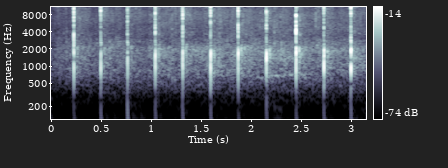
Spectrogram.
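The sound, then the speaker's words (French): Steady rhythmic clapping, about a dozen sharp claps at an even, fairly quick beat, as an audience claps in unison to applaud the event's organisers and those who look after the children; no voices are heard. “Merci pour ceux qui s'occupent des enfants, pour toute l'organisation, je vous propose qu'on les applaudisse, merci beaucoup.”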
